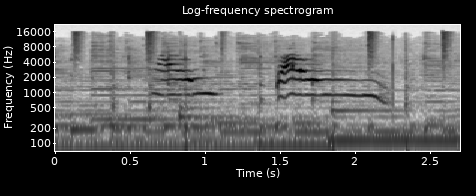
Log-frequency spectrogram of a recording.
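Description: A small kitten meows repeatedly in high, rising and falling cries, close and clear, with a steady low background hum and no talking.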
